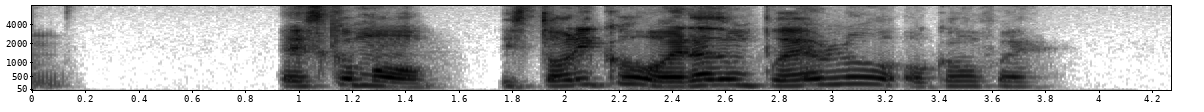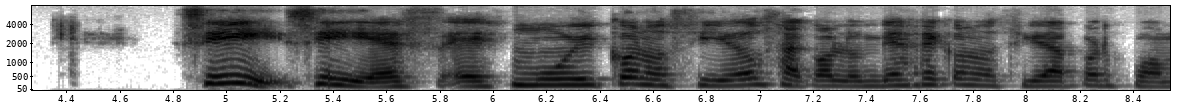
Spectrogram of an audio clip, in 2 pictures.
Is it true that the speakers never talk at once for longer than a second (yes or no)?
yes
